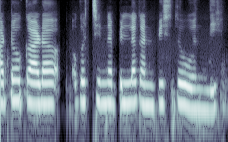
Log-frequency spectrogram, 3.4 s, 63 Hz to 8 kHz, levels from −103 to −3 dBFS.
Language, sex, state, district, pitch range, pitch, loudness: Telugu, female, Telangana, Mahabubabad, 220-240 Hz, 235 Hz, -16 LUFS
